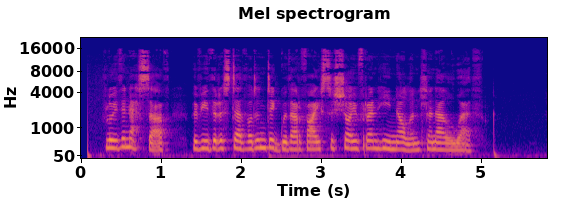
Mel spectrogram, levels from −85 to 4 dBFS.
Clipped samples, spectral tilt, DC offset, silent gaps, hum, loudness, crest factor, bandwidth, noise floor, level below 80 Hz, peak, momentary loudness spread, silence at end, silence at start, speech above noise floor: under 0.1%; -3 dB/octave; under 0.1%; none; none; -25 LUFS; 16 dB; 16 kHz; -61 dBFS; -56 dBFS; -10 dBFS; 6 LU; 0.6 s; 0.1 s; 36 dB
